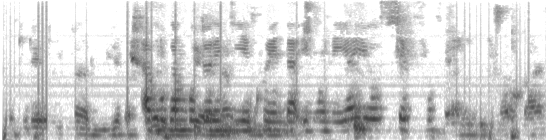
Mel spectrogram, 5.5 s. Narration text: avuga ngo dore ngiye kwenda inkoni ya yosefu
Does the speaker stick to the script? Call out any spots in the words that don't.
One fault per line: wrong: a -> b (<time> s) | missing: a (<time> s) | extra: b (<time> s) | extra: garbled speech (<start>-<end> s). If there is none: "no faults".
no faults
